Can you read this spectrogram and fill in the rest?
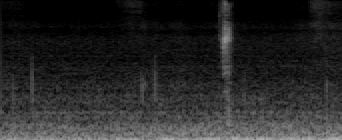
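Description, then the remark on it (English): Steady low road rumble inside a moving car, a continuous deep drone with faint higher hiss and a brief soft click partway through, no voices. “You see, when we started this show, it started just like this, recording podcast episodes in the car into my phone and sharing a message of hope and inspiration and pure joy.”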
